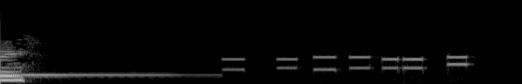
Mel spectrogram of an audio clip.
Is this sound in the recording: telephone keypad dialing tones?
yes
